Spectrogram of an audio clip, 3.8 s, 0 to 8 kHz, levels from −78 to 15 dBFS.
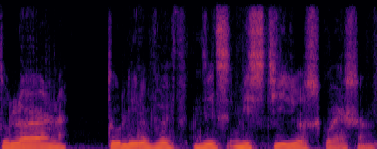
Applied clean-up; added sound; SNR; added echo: neural separator model SepFormer DNS4.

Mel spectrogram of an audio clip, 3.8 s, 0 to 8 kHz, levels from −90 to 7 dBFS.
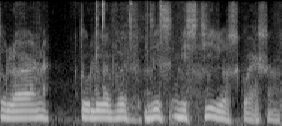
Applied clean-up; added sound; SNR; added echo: neural mask model Resemble Enhance denoiser.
